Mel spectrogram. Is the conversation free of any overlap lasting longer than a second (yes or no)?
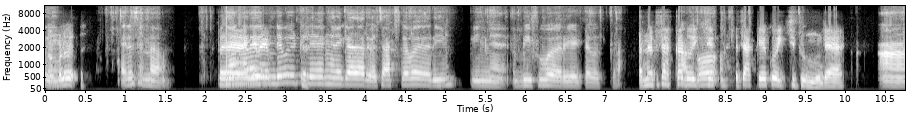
yes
